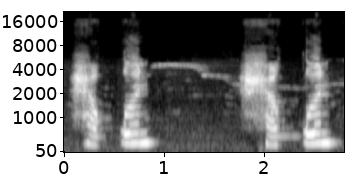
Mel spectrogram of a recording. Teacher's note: क़ाफ हुरूफ मुस्तालिया इसलिए इसको मोटा पढ़ेंगे और इसमें खूब कलकला ज़ाहिर करके पढ़ेंगे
